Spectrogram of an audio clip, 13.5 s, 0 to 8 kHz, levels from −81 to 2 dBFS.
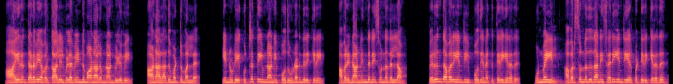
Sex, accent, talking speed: female, native, 140 wpm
